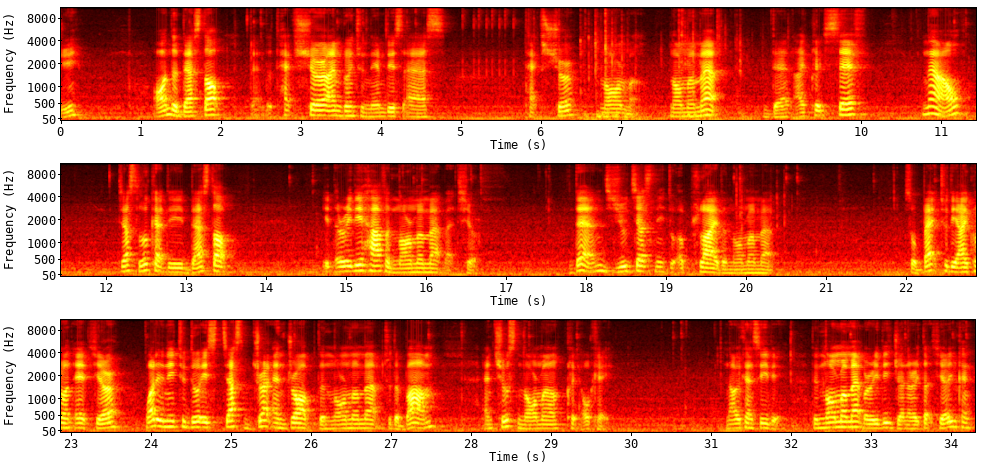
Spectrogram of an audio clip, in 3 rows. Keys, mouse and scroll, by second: 1.6 click, 2.4 click, 3.0 click, 3.5 click, 4.3 click, 5.1-8.6 typing, 9.5 click, 9.6-11.0 drag, 11.2 click, 13.2 click, 13.3 scroll up 1, 14.3 click, 15.2 click, 15.5 middle drag, 15.8 click, 16.4 click, 16.5 click, 18.3 click, 19.9 click, 20.5 click, 21.6 click, 23.2-25.8 drag, 26.5 click, 28.6 click, 29.2 click, 30.6 click, 31.0 scroll up 2, 31.3 scroll down 2, 31.8-32.9 typing, 32.0 click, 33.3-34.3 drag.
